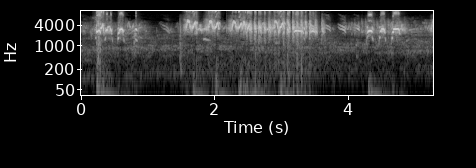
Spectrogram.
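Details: Osprey at the nest around 6:52 in the morning, July 24, 2018, with a headless fish: scattered piercing chirps building into a fast, continuous chatter of high whistles, then tapering.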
